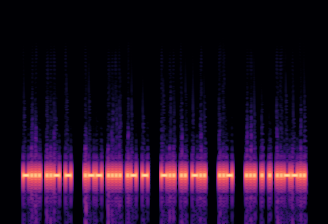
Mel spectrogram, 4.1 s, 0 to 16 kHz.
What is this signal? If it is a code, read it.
Morse code, heard as a keyed tone, about 50 wpm, 700 Hz. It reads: BUT WHAT DID U SEE?
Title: Sentences from Top 100 Words and Abbreviations 50wpm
